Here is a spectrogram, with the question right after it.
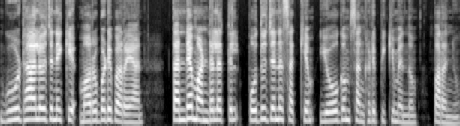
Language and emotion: Malayalam, neutral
